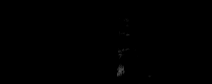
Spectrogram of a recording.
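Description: Near silence, broken about a second in by one short, faint sound.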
